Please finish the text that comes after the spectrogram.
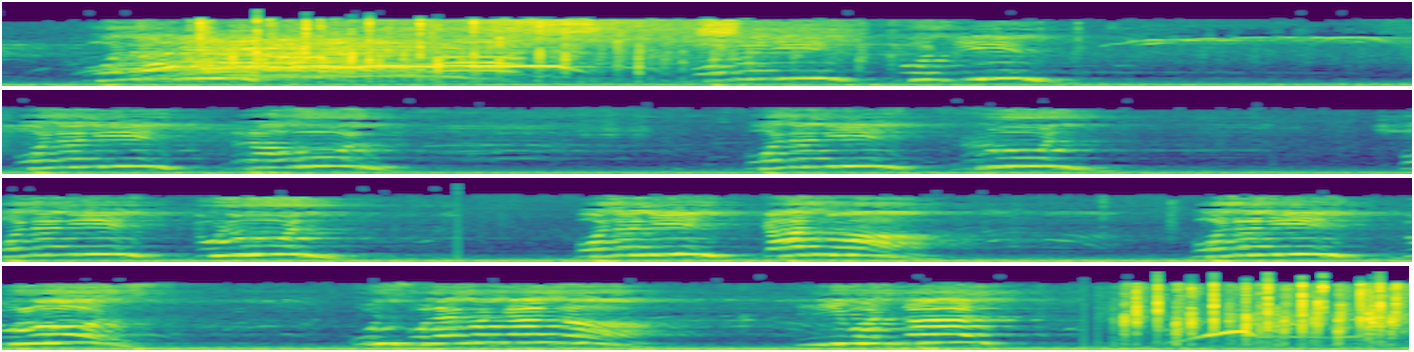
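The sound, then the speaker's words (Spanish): A large outdoor crowd outside a prison shouts goodnight in unison to each of the jailed Catalan independence leaders, calling out short rhythmic chants again and again at a steady pace over a constant noisy murmur of many voices, with Oriol Junqueras faintly answering from inside the prison. “Si estás muy atento, porque vamos a poner el sonido, puedes oír a Junqueras en la lejanía respondiendo a los gritos.”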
